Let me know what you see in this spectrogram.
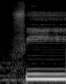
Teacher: Jika kita berhenti di fi, ini hukumnya matobi'i, karena huruf ini adalah huruf mad, huruf ya sukun ya. Ya sukun yang didahului harokat kasrah, maka panjang 2 harokat. Fi. Namun dibaca panjangnya hanya saat berhenti saja.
